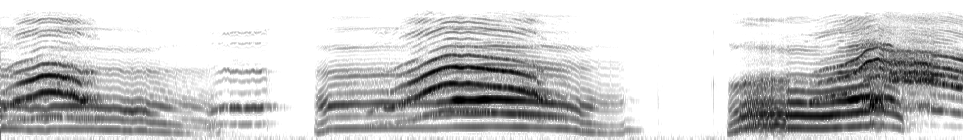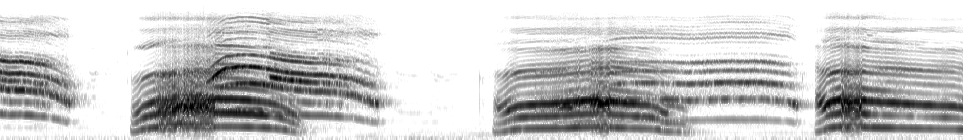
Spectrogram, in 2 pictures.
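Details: Cats fighting: long, wailing yowls that bend up and down in pitch, each lasting two to three seconds, separated by short silences, about six outbursts in a row.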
